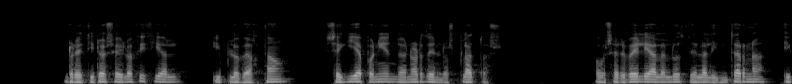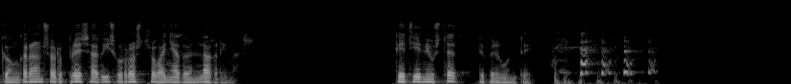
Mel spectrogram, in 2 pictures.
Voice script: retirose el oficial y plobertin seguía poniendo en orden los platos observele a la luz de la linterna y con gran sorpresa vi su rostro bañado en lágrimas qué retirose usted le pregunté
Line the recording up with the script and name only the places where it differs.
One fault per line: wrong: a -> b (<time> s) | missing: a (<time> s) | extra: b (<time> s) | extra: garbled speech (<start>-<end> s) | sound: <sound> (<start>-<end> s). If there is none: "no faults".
wrong: retirose -> tiene (12.0 s)
sound: laugh (13.4-14.5 s)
